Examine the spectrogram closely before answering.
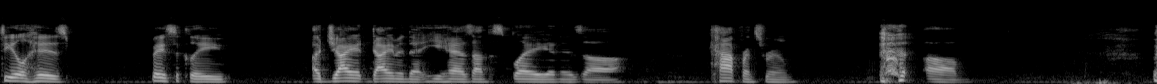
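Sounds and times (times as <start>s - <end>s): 
speech: 0.0s - 0.8s, 1.5s - 2.4s, 3.1s - 6.3s, 7.1s - 8.0s, 8.8s - 9.7s
sharp cough: 8.8s - 9.2s
quiet breathy breathing: 10.6s - 11.5s.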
